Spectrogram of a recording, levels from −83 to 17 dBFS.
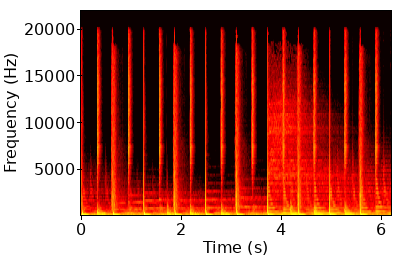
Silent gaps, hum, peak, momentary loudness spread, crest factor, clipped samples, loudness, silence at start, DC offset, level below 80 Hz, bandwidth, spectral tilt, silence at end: none; none; 0 dBFS; 5 LU; 10 dB; under 0.1%; -12 LUFS; 0 s; under 0.1%; -14 dBFS; over 20 kHz; -5.5 dB/octave; 0 s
